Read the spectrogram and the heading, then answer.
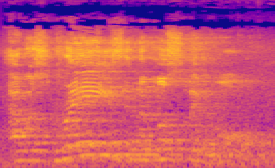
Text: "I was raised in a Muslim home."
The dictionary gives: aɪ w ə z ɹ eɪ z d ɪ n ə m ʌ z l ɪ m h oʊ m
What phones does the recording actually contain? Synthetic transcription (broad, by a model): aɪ w ə z ɹ eɪ z d ɪ n ə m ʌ s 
